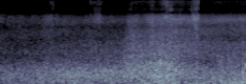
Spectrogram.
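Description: Sea waves wash up on the shore at a temple beach, a soft steady surf roar that swells slightly midway, mixed with light wind noise and no voices.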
